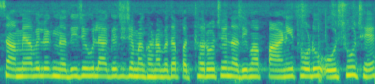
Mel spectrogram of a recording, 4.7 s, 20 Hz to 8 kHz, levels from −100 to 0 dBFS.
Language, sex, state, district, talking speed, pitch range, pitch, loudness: Gujarati, female, Maharashtra, Mumbai Suburban, 215 wpm, 205-220 Hz, 215 Hz, -11 LUFS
